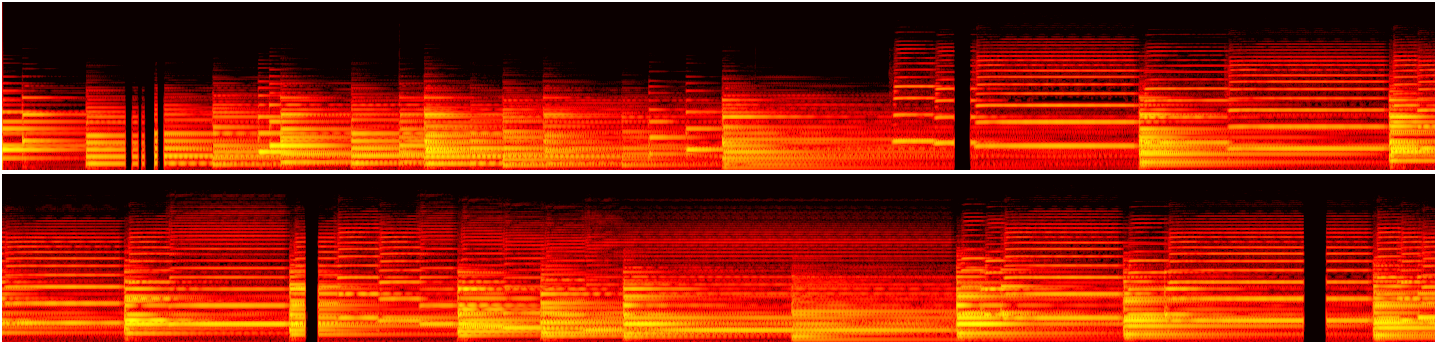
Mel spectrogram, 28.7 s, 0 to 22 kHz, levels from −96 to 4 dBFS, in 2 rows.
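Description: At 1.22 to 1.62 s a digital broadcast dropout mutes the sound in several short holes, the longest about 96 ms, each with an 8 ms fade, as corrupt frames are discarded. From 3.97 to 7.53 s a doubled audio track appears: a dry full-band copy about 10 dB down, roughly a second behind, starting and stopping abruptly, likely from a second, slower capture path. Further dropouts cut the sound at 9.51 to 9.69 s, 17.35 to 17.50 s and 27.34 to 27.58 s. Whatever was broadcast during each mute is lost.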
